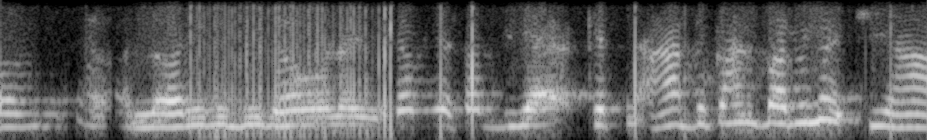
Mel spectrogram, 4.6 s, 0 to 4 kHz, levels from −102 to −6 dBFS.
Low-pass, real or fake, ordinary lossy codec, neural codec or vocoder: 3.6 kHz; real; Opus, 24 kbps; none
